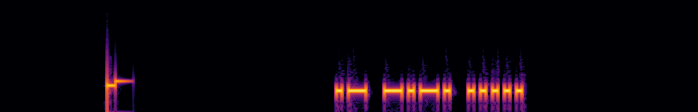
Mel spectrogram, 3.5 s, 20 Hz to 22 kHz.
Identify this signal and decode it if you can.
Morse code, heard as a keyed tone, about 40 wpm, 700 Hz. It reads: AC5
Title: USA Call Sign Prefixes - 40wpm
